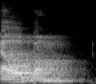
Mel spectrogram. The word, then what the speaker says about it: album: Make sure you make that proper L and finish it with a bump. Album. No vowel sound at the end of the word.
